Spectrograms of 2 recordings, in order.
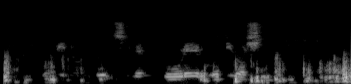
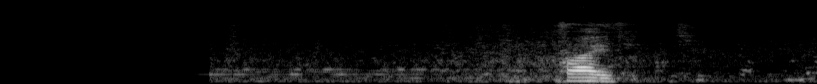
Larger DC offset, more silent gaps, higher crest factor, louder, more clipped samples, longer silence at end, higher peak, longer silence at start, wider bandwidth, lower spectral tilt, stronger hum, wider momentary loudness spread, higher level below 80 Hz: neither; neither; about the same, 22 dB vs 24 dB; second, -32 LUFS vs -17 LUFS; neither; second, 0 s vs 0.15 s; second, -8 dBFS vs -2 dBFS; second, 0.05 s vs 5.55 s; about the same, 7.8 kHz vs 7.6 kHz; about the same, -7 dB/octave vs -7.5 dB/octave; neither; second, 12 LU vs 29 LU; first, -60 dBFS vs -74 dBFS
